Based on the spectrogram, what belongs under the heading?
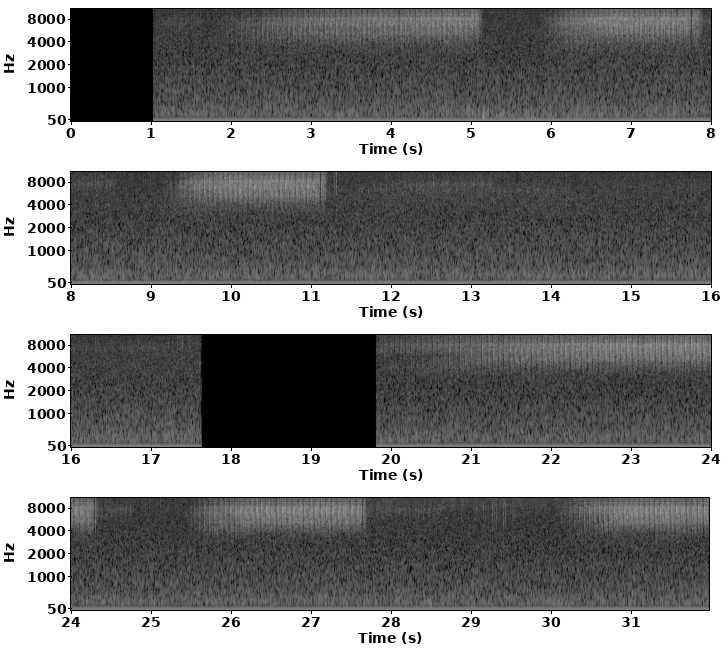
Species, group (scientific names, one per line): Chorthippus biguttulus
Orthoptera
